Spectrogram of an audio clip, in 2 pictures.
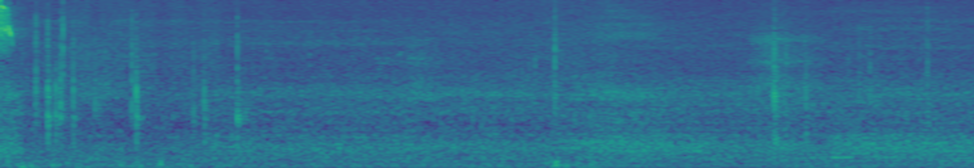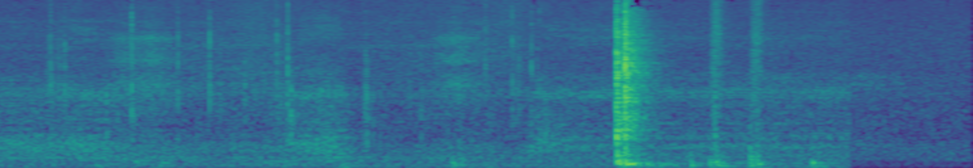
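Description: Philips Azur Performer steam iron pressing and sliding over wool fabric, faint rubbing. About twelve seconds in there is a sharp knock, then a few lighter clicks.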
